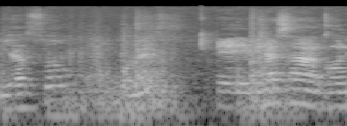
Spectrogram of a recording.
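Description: A man speaking, with a short pause about halfway through before he carries on.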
